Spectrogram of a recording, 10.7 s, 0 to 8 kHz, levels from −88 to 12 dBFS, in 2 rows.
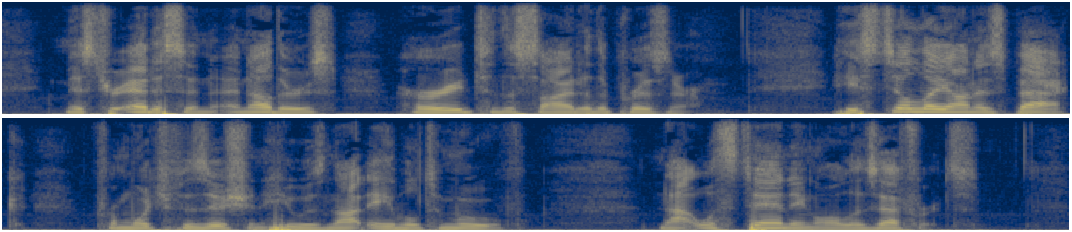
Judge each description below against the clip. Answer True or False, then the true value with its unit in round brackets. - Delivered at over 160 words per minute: True (170 wpm)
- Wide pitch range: False (3.4 semitones)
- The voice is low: False (145 Hz)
